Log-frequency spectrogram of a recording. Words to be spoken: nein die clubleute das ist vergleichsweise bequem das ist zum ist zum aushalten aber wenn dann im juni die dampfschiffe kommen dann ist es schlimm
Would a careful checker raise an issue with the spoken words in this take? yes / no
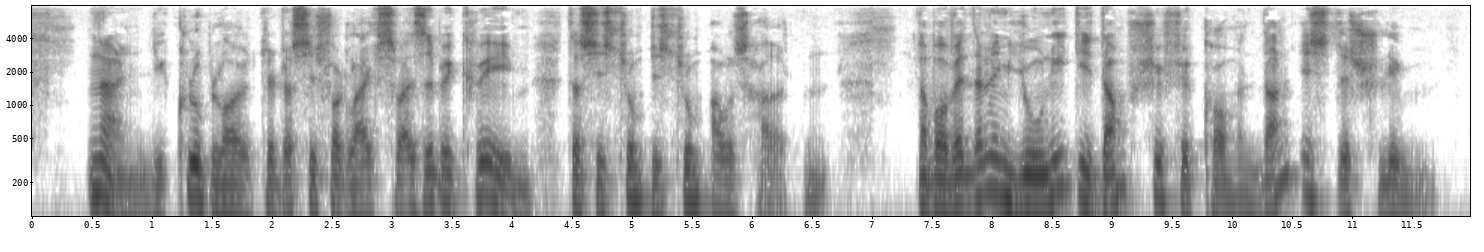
no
